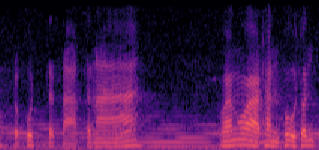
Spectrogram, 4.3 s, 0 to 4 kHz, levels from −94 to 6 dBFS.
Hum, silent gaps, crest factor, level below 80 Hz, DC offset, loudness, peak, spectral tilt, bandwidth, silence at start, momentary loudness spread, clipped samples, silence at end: none; none; 20 dB; -58 dBFS; under 0.1%; -35 LUFS; -14 dBFS; -8.5 dB/octave; 4 kHz; 0 s; 14 LU; under 0.1%; 0 s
